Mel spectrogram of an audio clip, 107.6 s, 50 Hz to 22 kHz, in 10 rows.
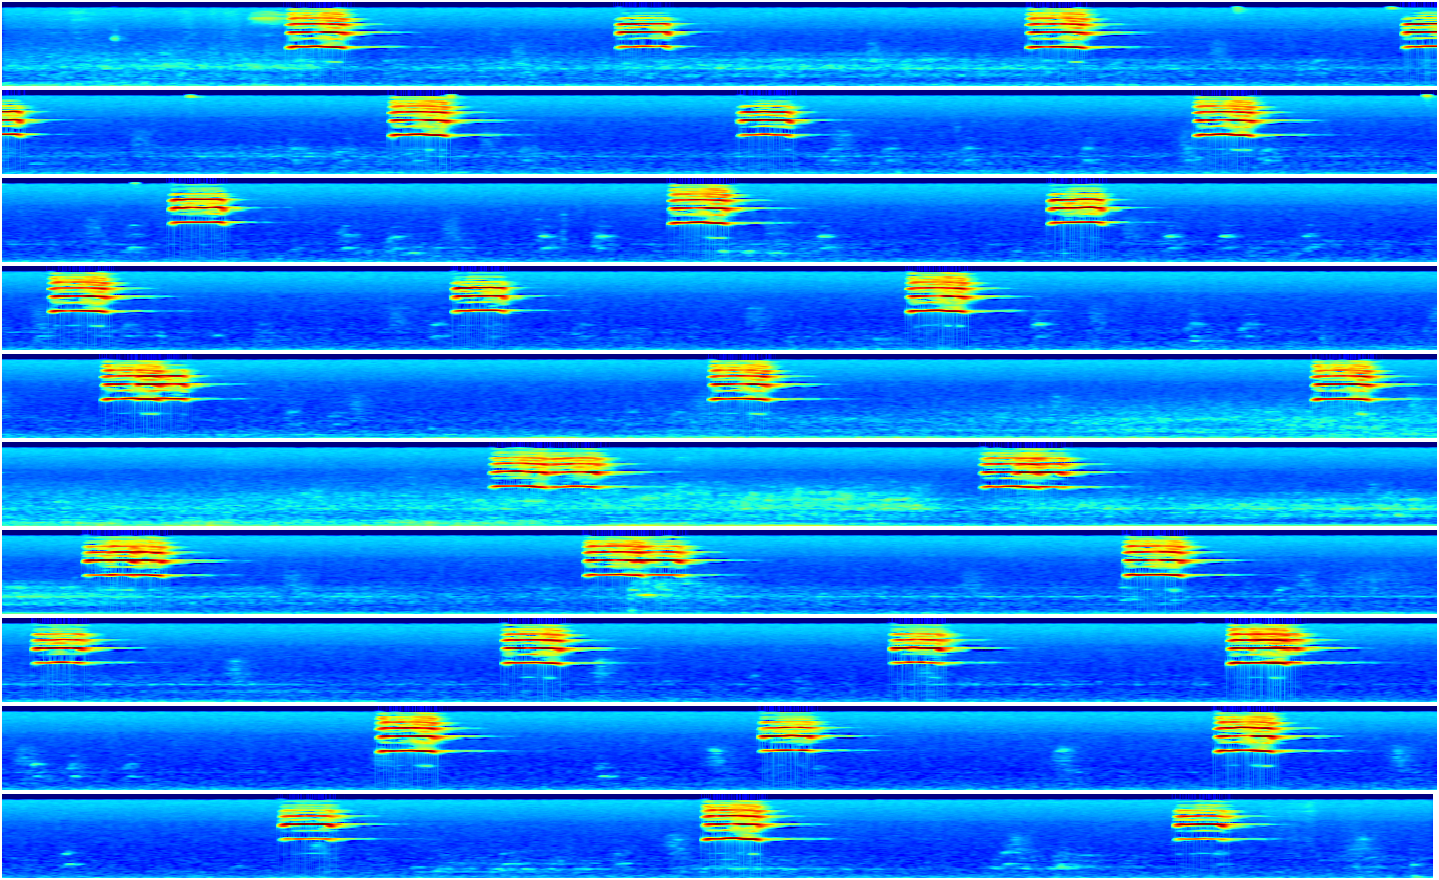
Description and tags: long eared owl
Field recording of a juvenile long-eared owl on a warm summer's evening in County Kilkenny, Ireland. At this time of the year the the young birds leave the nest but stay close by for a month or so. This is the cry out to the parents begging for food.
Recorded on Sony PCM-D100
